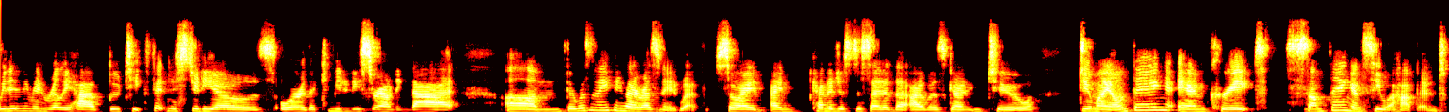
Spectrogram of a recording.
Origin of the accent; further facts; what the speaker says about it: Bozeman, Montana, United States; my hometown of Bozeman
